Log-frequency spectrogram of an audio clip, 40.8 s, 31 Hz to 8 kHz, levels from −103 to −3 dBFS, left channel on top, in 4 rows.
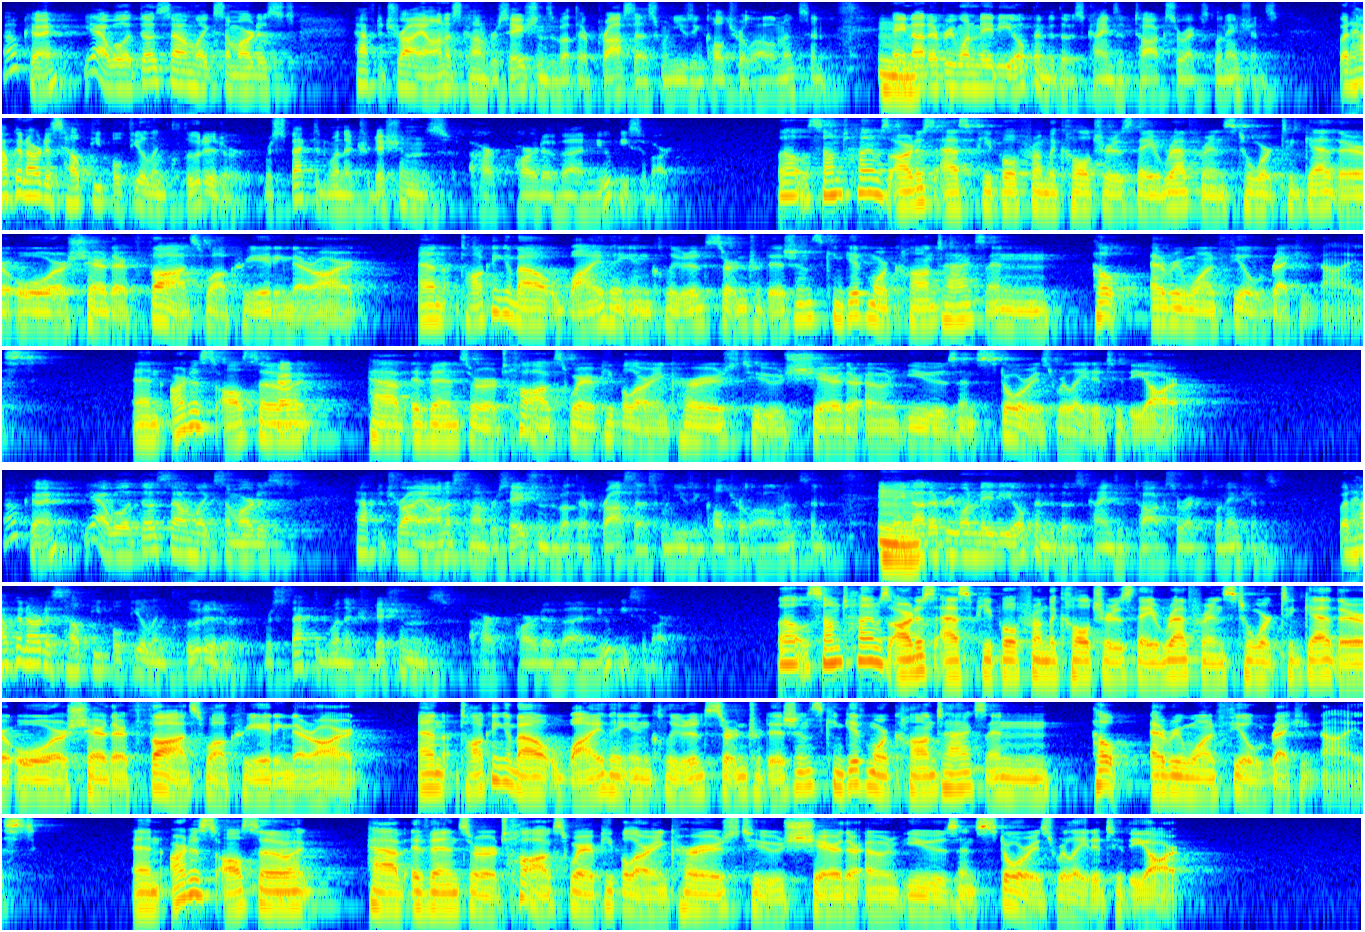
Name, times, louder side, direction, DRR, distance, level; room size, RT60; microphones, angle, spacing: voice 1, 0.0-2.3 2.6-9.6 10.0-15.2 32.7-32.8, left 4 dB, 55° left, 0.8 m, -43 dB
voice 2, 6.6-6.9 16.0-23.1 23.5-28.3 28.6-30.9 31.6-32.9 33.4-39.4, right 6 dB, 60° right, 0.4 m, -34 dB
22.0 x 14.0 x 2.9 m
head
